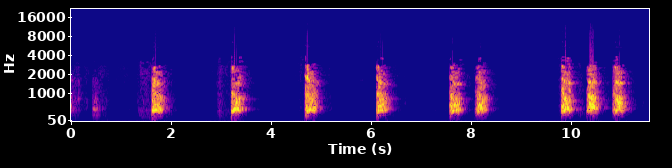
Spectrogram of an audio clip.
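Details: Barking Basset Hound: about ten full-throated, deep barks, each short and separate, spaced roughly one to two seconds apart. A triple run of barks closes the sequence, and there is silence between them.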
